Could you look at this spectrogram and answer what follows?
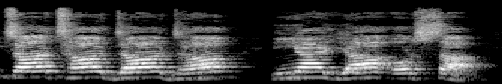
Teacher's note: ये तालु से बोले जाते हैं, जिसको हम तालव्य बोलते हैं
